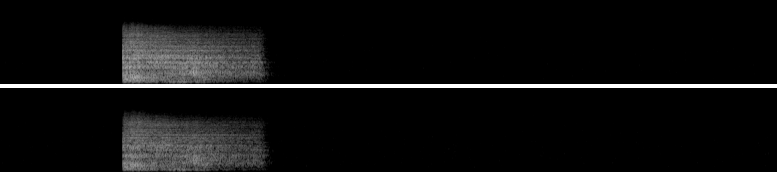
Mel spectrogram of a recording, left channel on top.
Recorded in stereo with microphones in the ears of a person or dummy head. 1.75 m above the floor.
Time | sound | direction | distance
1.2 | an explosion | 35° left (ahead or behind) | 0.7 m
